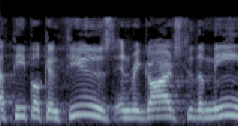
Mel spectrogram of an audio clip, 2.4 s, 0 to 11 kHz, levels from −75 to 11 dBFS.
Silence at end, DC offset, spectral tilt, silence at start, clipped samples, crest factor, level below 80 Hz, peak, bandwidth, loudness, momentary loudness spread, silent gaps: 0 s; under 0.1%; -4 dB/octave; 0 s; under 0.1%; 18 dB; -62 dBFS; 0 dBFS; 7.4 kHz; -18 LUFS; 4 LU; none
